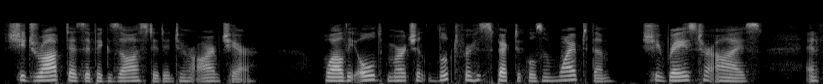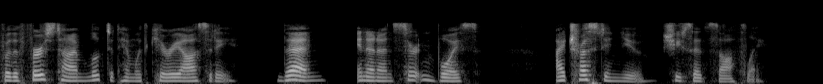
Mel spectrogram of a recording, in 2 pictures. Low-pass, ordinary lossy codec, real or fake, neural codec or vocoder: 7.2 kHz; AAC, 32 kbps; real; none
